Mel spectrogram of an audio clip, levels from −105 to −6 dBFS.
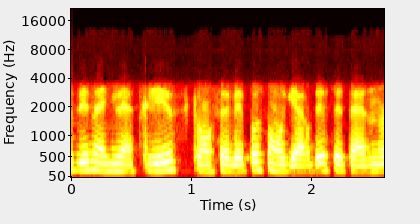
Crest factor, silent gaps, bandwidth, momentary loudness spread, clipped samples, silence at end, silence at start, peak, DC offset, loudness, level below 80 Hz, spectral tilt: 12 dB; none; 3.7 kHz; 2 LU; under 0.1%; 0 s; 0 s; 0 dBFS; under 0.1%; -13 LUFS; -64 dBFS; -9 dB/octave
